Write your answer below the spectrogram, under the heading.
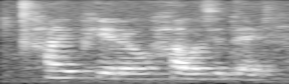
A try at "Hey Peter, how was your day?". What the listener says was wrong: So you need to say, "Hey Peter." You need it. You got to emphasize your R's. If you want to be American. Hey Peter. Hey Peter, how was your day? So ers are huge ones, okay? Big ones. You can't say Peter because you went like this. Peter. Peter. You got to say Peter.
